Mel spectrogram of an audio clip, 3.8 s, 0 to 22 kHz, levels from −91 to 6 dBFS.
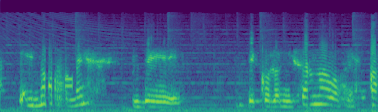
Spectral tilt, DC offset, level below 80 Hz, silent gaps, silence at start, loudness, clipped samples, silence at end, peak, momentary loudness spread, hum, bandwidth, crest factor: -5 dB/octave; 0.9%; -40 dBFS; none; 0 s; -17 LUFS; under 0.1%; 0 s; -4 dBFS; 8 LU; none; 13.5 kHz; 12 dB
